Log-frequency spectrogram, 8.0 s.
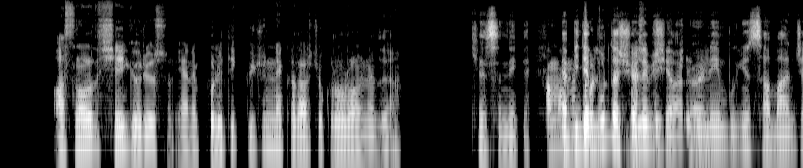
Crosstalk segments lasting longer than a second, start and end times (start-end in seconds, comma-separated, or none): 5.5-7.1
